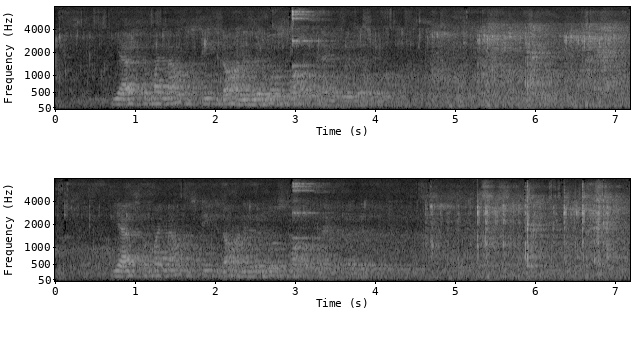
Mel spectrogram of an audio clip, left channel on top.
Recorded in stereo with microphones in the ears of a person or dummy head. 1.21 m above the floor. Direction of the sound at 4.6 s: 55° right (ahead or behind).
